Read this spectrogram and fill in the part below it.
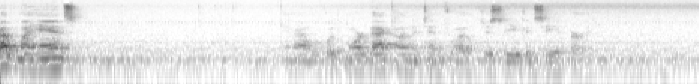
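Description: A man speaks calmly and close by, explaining.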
